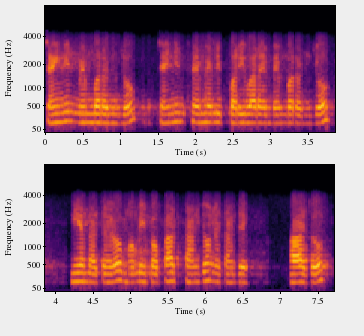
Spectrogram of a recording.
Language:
Sindhi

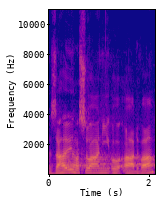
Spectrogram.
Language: Czech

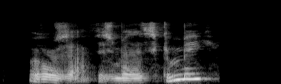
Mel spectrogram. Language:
Kabyle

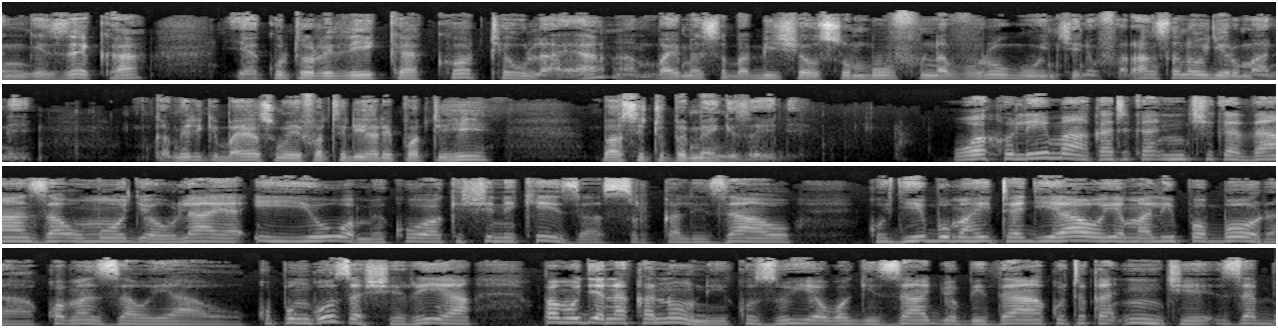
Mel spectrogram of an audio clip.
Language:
Swahili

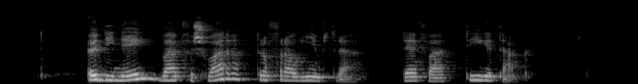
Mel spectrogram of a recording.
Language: Western Frisian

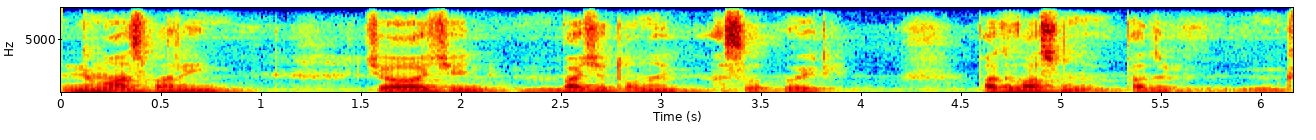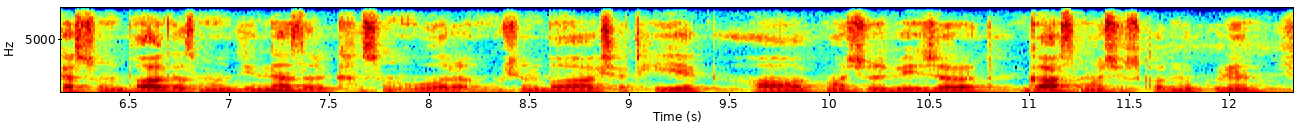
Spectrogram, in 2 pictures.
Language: Kashmiri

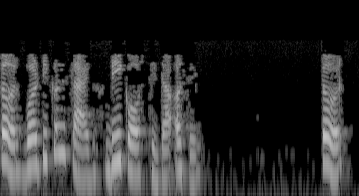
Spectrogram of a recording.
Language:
Marathi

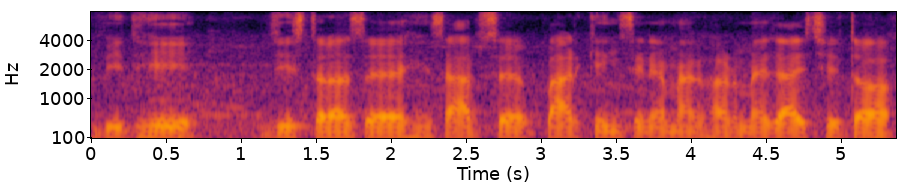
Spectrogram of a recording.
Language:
Maithili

